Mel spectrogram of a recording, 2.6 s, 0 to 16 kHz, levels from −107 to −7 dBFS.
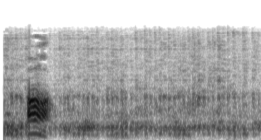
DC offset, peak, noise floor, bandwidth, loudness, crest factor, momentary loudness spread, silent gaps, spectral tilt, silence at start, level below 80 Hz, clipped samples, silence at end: under 0.1%; 0 dBFS; -39 dBFS; 7.2 kHz; -17 LUFS; 22 dB; 24 LU; none; -6.5 dB/octave; 0.05 s; -64 dBFS; under 0.1%; 0.15 s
